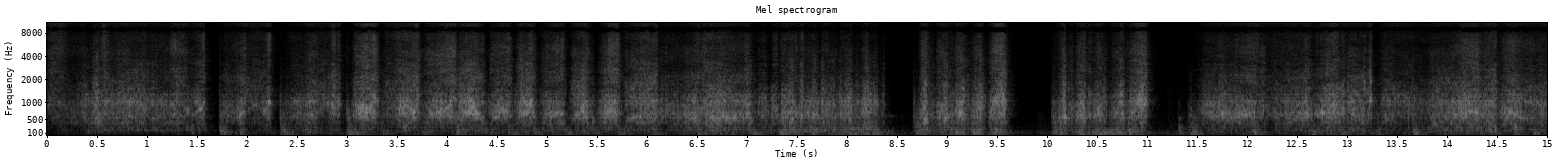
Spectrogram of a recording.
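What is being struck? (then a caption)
Oil-painted stretched canvas. Fingertips and nails rub and scratch the textured paint on a stretched, painted oil-painting canvas. The result is a dense, continuous scratchy rasp centered in the midrange with a bright edge, broken by a few brief pauses before the scratching resumes.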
